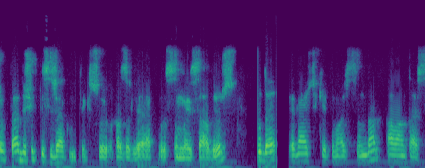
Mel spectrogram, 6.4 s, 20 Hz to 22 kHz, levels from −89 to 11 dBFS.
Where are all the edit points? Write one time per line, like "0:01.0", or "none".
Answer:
none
